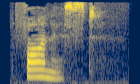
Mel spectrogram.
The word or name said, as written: faunist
